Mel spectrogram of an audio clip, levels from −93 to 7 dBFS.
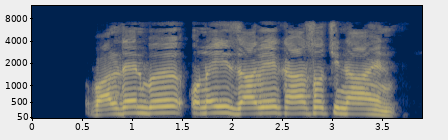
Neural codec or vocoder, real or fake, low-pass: none; real; 7.2 kHz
